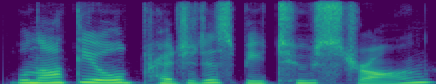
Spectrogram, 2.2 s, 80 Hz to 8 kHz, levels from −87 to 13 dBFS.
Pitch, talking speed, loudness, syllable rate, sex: 220 Hz, 220 wpm, -16 LUFS, 5.1 syllables/s, female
